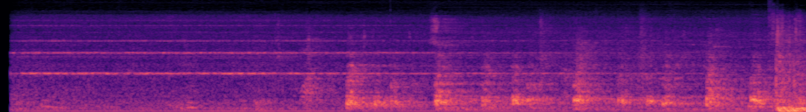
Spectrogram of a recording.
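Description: Live concert room sound: a steady high electronic whine over a low hall rumble. From about three seconds in comes a run of sharp hits roughly every half second. Just before the end the band comes in loud with bass and electric guitar.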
